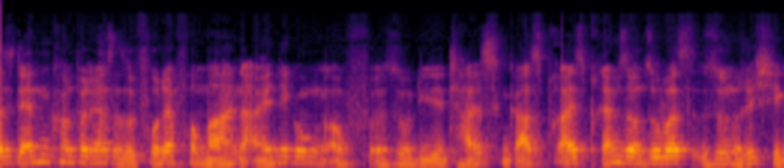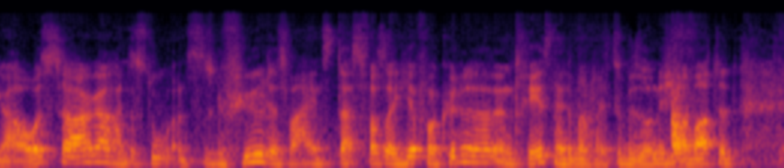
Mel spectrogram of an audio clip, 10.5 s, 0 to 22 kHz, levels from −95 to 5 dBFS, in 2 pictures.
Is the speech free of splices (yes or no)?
yes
